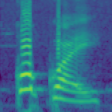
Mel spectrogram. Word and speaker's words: Kukwai: Kukwai, la segunda sílaba es abierta. Por lo tanto, se acentúa la primera, cumple la regla, kukwai.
